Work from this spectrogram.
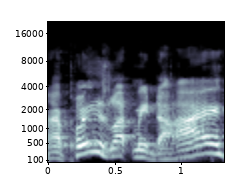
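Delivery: put-on slow, high elderly voice. Imitating a character who sounds like Jimmy Stewart: Jimmy Stewart voice. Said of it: "she does this voice that sounds like Jimmy Stewart".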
